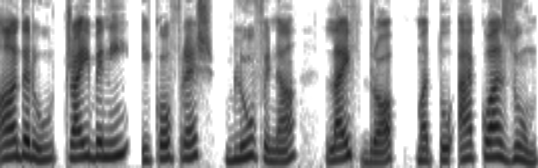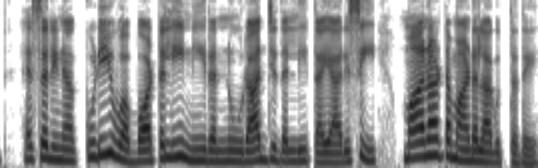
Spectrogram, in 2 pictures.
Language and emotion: Kannada, neutral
